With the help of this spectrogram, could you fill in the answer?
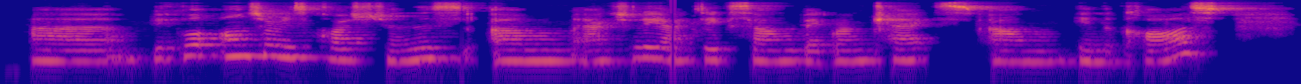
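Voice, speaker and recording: The speech moves at a fairly slow pace with hardly any pauses and ordinary pitch variation, heard with audible room echo and noticeable background noise. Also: woman, fairly high pitch for a woman. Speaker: university lecturer. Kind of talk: lecture.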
